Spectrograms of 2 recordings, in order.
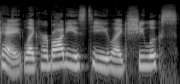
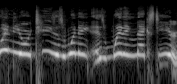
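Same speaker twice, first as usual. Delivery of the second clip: put-on, piercing, high-pitched, excited yell. Retelling what a man in the audience did: imitating a man yelling. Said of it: "He's like".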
